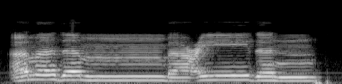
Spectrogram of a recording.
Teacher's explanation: یا مد ہے، یا سکون سے پہلے کسرہ، عین کو آپ نے کھینچنا ہے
